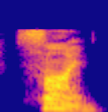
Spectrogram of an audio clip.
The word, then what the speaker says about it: sign: hear you know what about the word g the G letter for the example of the word is a sign champagne design gnome so you're not saying it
